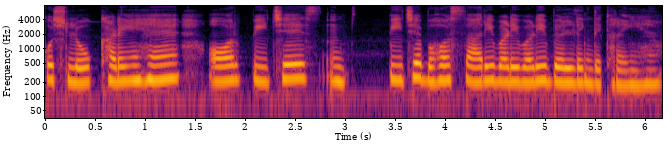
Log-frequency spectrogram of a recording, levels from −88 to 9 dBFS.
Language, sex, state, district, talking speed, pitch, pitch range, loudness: Hindi, female, Uttar Pradesh, Varanasi, 145 wpm, 215 Hz, 200-225 Hz, -15 LUFS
